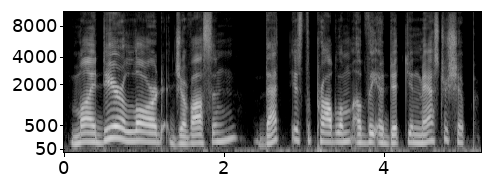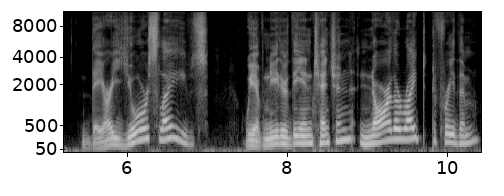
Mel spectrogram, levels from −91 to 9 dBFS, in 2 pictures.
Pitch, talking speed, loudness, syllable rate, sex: 160 Hz, 155 wpm, -19 LUFS, 4.3 syllables/s, male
